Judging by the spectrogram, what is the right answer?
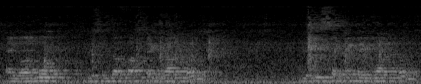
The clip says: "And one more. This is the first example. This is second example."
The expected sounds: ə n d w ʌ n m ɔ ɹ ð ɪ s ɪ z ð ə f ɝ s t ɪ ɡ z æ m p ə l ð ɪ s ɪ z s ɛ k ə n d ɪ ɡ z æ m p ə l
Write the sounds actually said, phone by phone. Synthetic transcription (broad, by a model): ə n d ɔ l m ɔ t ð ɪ s ɪ z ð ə f ɝ s t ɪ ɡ z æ m p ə l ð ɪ s ɪ z s ɛ k ə n d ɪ ɡ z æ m p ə l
